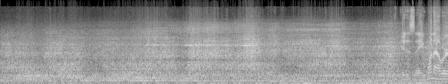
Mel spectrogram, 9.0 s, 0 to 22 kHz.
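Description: A 21-year-old Airbus A319 airliner arrives at Atlanta Hartsfield-Jackson airport, a loud, close, continuous jet engine roar that holds steady, with a brief radio voice breaking in at the end.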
